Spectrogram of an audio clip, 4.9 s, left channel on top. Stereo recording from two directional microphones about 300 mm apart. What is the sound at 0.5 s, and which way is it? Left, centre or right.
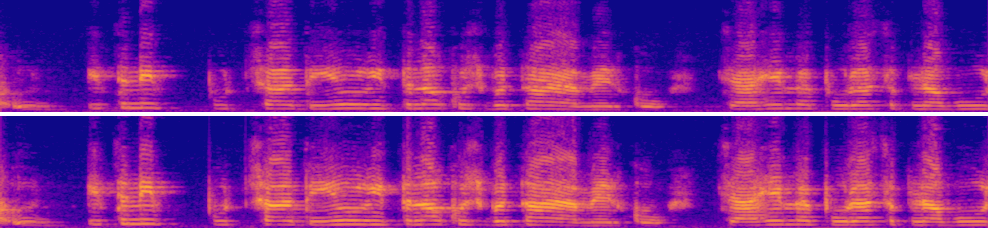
Speech, right.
